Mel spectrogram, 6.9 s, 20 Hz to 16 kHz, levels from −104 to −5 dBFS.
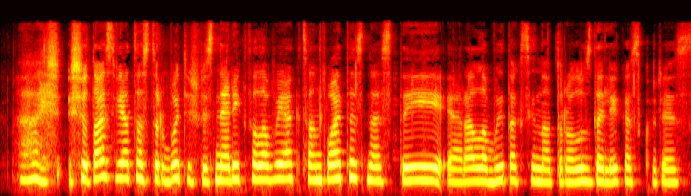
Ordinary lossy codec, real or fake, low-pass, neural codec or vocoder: MP3, 64 kbps; real; 10.8 kHz; none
